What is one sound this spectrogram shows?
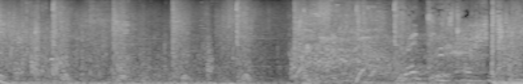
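Video game combat effects clash and crackle.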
